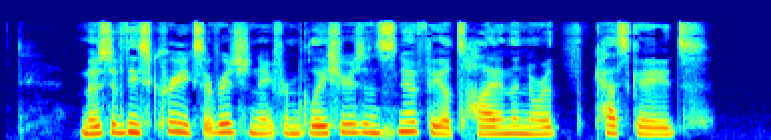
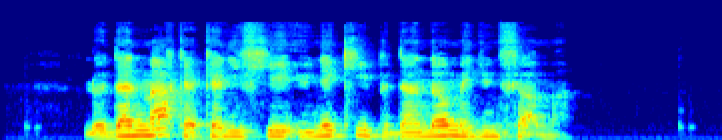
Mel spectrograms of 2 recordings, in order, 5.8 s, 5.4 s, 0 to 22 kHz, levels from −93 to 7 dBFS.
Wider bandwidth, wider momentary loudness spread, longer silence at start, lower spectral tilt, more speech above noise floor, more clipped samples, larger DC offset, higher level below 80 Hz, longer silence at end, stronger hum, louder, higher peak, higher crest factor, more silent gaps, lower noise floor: about the same, 11.5 kHz vs 11.5 kHz; second, 7 LU vs 11 LU; about the same, 0.6 s vs 0.65 s; second, -4.5 dB/octave vs -7 dB/octave; second, 38 dB vs 53 dB; neither; neither; about the same, -62 dBFS vs -58 dBFS; second, 0.5 s vs 1.2 s; neither; first, -18 LUFS vs -21 LUFS; about the same, -4 dBFS vs -4 dBFS; about the same, 14 dB vs 18 dB; neither; second, -56 dBFS vs -74 dBFS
